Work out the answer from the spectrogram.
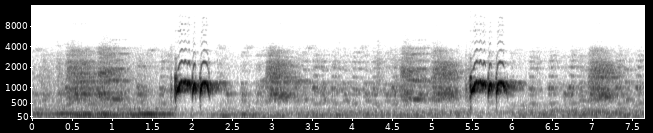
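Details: Local zebra dove singing two quick, warbling coo phrases about three and a half seconds apart, over faint murmuring background sounds and low hum.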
